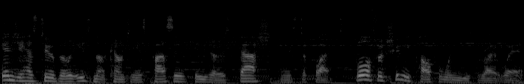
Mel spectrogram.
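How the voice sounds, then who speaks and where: A man with a medium pitch talks at a very fast pace, his voice making very wide pitch swings. Music plays in the background. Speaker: gaming streamer. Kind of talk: scripted game tutorial narration. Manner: some stuttering.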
